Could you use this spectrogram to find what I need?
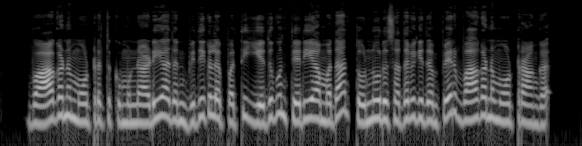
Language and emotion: Tamil, sad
